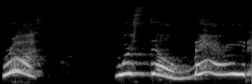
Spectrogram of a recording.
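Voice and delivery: high-pitched, drawn-out mock outburst; Rachel storming in. Cohost acts out Rachel storming into the lecture, high mock outburst. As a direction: imitate a woman bursting in with news, pitch way up. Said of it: "But then here storms in Rachel".

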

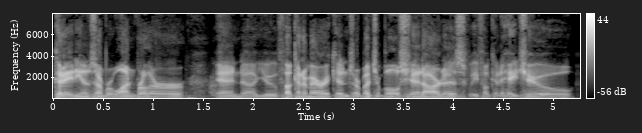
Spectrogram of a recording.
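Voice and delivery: low wrestler's boast; gimmick heavy breather. Pretend. Canadian caller taunting Americans, low gimmick wrestler voice. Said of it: "I sound like this all the time".

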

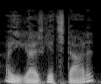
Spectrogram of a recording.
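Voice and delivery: attempted Boston accent; practising a Boston accent in speaking voice. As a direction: copy the coach's Boston accent as a question. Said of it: "let's practice our Boston accent".

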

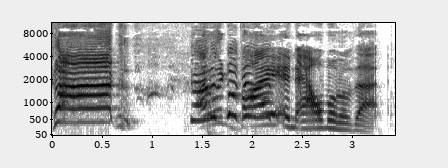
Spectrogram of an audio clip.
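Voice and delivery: laughing through the words, slow and high; amused giggling delivery. Real, not acted. Laughing after the parody song.

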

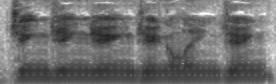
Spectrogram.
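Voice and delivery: ice cream truck jingle. Retold or imitated. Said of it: "you hear the ice cream truck".

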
